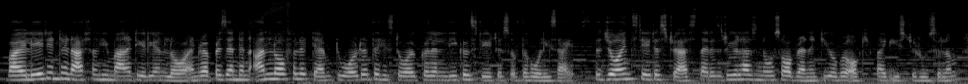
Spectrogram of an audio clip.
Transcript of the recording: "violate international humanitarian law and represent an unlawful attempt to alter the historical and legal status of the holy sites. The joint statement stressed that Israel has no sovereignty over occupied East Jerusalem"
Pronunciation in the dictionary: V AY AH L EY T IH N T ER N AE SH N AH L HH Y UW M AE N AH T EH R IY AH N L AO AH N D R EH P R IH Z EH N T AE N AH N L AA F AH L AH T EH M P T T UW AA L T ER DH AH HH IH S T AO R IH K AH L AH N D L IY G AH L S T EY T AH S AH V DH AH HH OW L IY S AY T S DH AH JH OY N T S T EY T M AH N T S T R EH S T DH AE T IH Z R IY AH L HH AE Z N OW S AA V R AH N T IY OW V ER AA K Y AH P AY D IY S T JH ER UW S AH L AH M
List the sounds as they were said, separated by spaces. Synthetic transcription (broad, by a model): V AY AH L EY T IH N T ER N AE SH N AH L HH Y UW M AE N AH T EH R IY AH N L AO AH N D R EH P R IH Z EH N T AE N AH N L AA F AH L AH T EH M P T T UW AA L T ER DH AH HH IH S T AO R IH K AH L AH N D L IY G AH L S T EY T AH S AH V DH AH HH OW L IY S AY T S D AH JH OY N T S T EY T AH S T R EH S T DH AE T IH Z R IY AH L HH AE Z N OW S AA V R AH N T IY OW V ER AA K Y AH P AY D IY S T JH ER UW S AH L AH M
